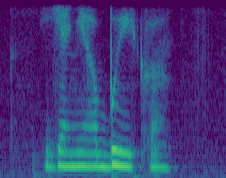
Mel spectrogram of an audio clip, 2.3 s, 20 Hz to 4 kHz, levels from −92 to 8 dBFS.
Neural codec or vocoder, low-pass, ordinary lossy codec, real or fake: none; 3.6 kHz; none; real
